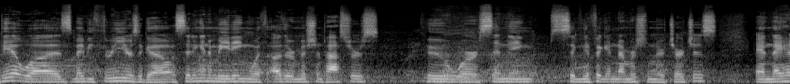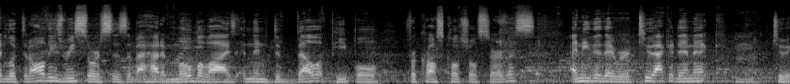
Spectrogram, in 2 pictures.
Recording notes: exclusive interview recorded at the final Together for the Gospel conference.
